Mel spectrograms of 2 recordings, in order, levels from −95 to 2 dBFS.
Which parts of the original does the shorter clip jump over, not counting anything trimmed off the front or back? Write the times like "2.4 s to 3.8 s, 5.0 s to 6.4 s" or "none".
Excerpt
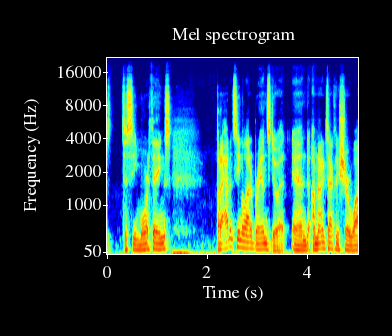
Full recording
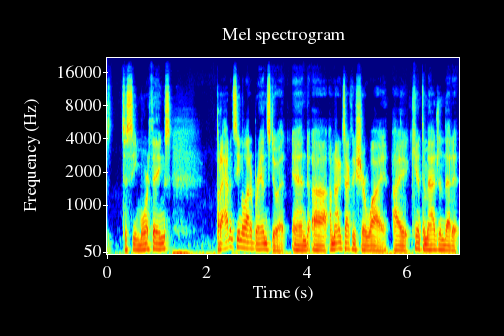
4.1 s to 4.4 s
